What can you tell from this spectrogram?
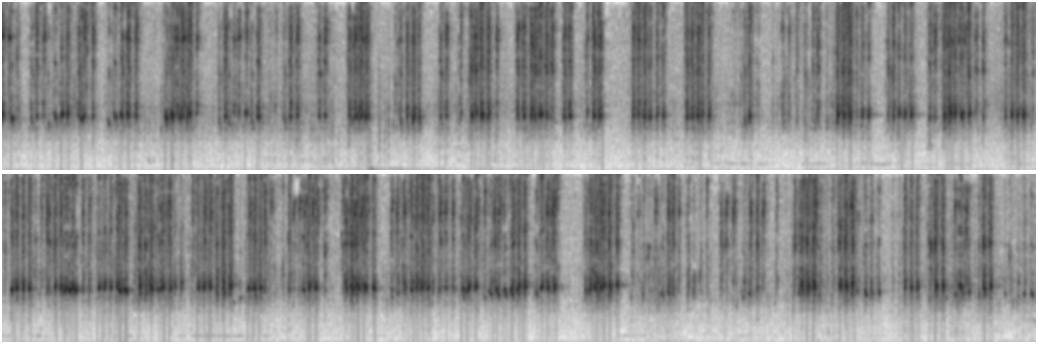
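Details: Crickets heard in a soothing nature recording meant to relieve tinnitus: a dense, rapid, high-pitched pulsing trill that runs almost continuously, with brief breaks and a faint low background murmur.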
